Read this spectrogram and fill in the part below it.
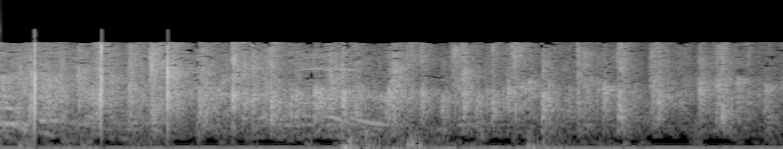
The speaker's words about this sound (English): who I think we should just give you a round of applause just for your shirt there.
